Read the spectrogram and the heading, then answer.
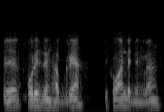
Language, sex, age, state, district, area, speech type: Bodo, male, 18-30, Assam, Kokrajhar, rural, conversation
